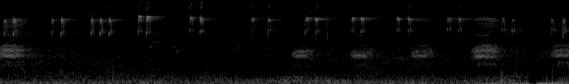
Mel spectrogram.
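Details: Loud chirping squirrel giving quick harsh chirps roughly every half second, each a brief noisy burst with a clicky edge. A low rumble of background noise sits underneath.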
